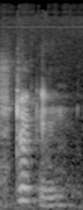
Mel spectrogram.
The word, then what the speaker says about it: Stuckey: Clay Stuckey, who's given many 7 or 8 programs for us, and he's good, and it's Stuckey, not Stuckey, rhymes with cookie.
